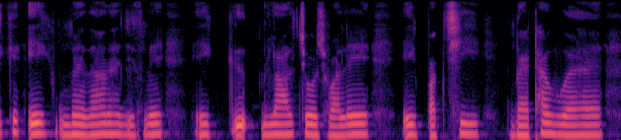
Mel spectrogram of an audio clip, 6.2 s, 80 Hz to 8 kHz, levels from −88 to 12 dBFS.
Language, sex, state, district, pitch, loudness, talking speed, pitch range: Hindi, female, Rajasthan, Churu, 165 Hz, -28 LUFS, 125 wpm, 160-170 Hz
